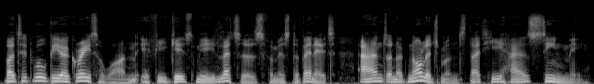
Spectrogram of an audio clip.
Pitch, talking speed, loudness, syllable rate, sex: 110 Hz, 230 wpm, -23 LUFS, 5.6 syllables/s, male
